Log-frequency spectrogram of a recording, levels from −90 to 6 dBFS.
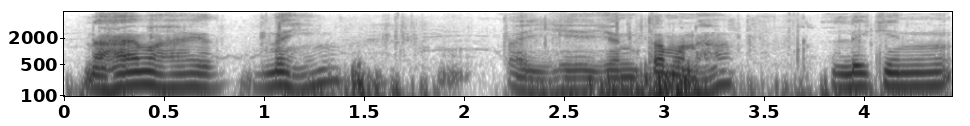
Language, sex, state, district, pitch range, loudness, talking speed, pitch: Chhattisgarhi, male, Chhattisgarh, Rajnandgaon, 125-165 Hz, -19 LUFS, 120 wpm, 155 Hz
